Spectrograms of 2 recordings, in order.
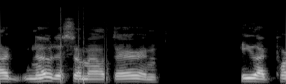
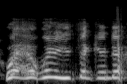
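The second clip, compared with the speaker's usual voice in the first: much higher mock outraged old guys; old guys on the porch confronting the fire chief, much higher; indignant old men; 14 semitones higher than usual.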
